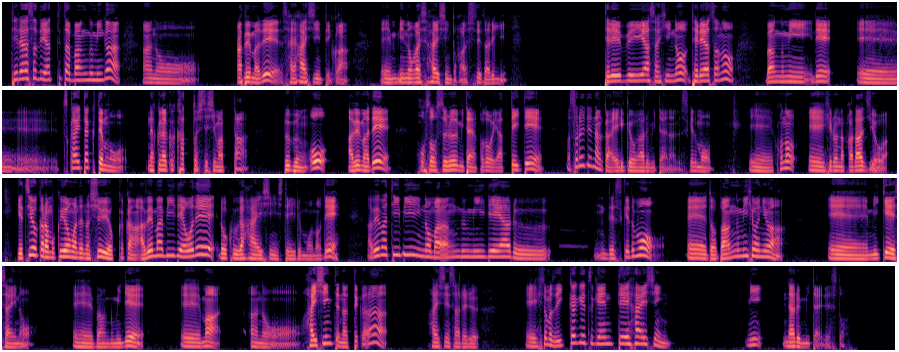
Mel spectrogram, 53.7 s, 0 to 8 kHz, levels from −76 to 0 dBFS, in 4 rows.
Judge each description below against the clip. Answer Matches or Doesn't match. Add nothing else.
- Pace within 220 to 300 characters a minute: Matches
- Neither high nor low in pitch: Matches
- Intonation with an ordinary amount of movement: Doesn't match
